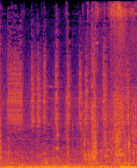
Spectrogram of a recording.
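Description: Car noise heard from inside the cabin: a steady low hum of the engine and tyres, with a few short knocks.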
